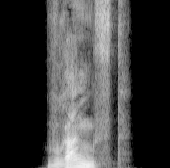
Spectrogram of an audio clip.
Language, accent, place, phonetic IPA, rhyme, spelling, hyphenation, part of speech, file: German, Germany, Berlin, [vʁaŋst], -aŋst, wrangst, wrangst, verb, De-wrangst.ogg
- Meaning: second-person singular preterite of wringen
